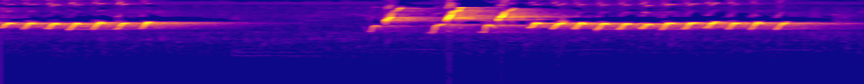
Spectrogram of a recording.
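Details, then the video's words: A Northern Cardinal (Cardinalis cardinalis) calls with a quick series of bright, slurred whistled notes, about five a second, then pauses before a sharper burst and a longer run of the same notes. "Northern Cardinal (Cardinalis cardinalis) Calling"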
